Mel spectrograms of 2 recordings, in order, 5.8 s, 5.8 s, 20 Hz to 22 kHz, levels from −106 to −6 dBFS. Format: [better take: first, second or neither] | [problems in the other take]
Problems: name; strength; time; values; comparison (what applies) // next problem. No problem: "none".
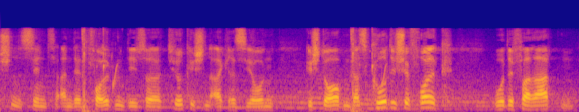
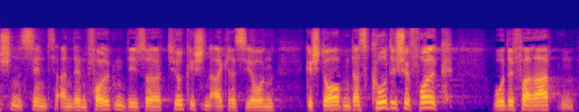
second | background sound (Drip / Splash, splatter + Subway, metro, underground); 15 dB below the speech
